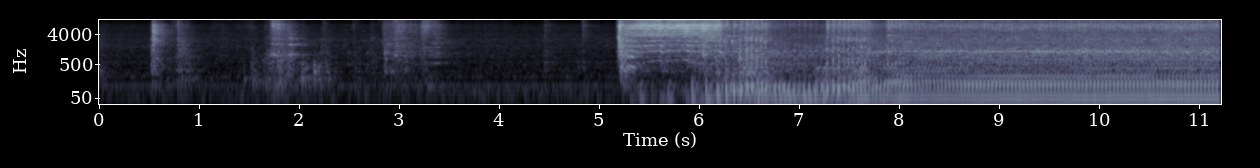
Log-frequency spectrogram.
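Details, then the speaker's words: John Deere 240 lawn tractor test run after drive belt replacement: a few handling clunks, then engine catches and settles into steady even run with no knocks, squeals or belt slip; healthy. "All right, there's our drive belt, guys. Let's fire it up and give it a quick test run."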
